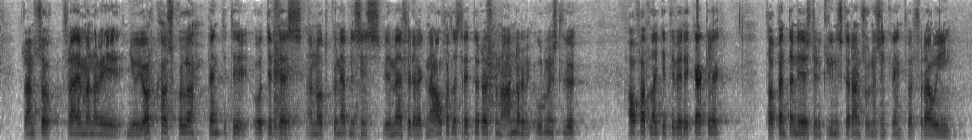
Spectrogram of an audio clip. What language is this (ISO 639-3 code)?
isl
